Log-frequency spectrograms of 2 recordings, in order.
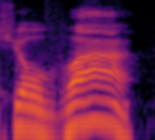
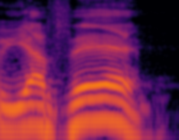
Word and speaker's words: Yahvé: Como a gente pronuncia em português, Jeová. No original em hebraico, Yahvé, ou Yová, né?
